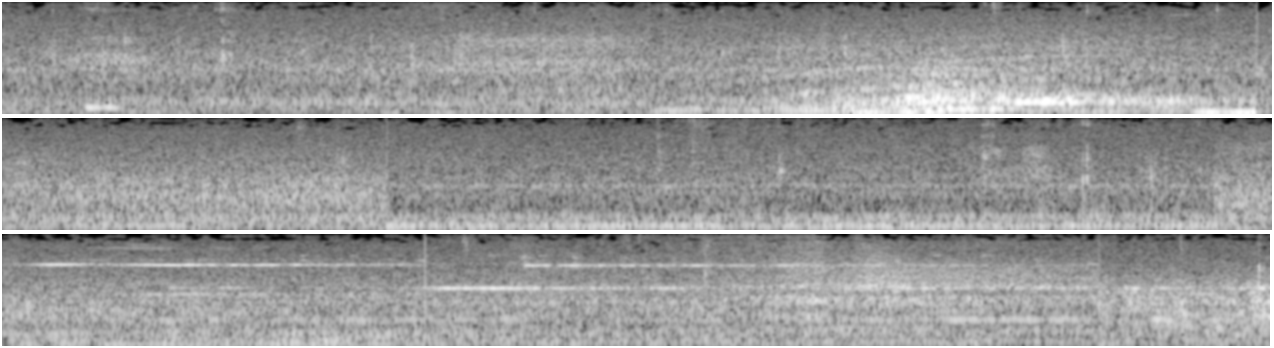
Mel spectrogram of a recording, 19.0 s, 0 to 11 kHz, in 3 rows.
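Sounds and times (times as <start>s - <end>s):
engine revving: 3.2s - 6.3s.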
